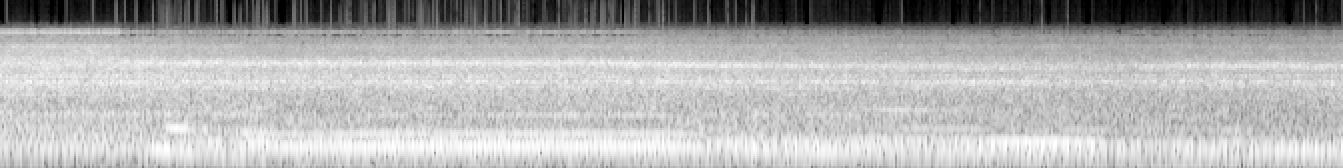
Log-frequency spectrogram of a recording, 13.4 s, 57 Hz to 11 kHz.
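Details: 1988 Ford F-150 V8 in neutral with a timing light attached, after the broken distributor-side ignition module was replaced and the engine retimed: deep, steady idle with an even beat, no stumbles or missing; normal idle.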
